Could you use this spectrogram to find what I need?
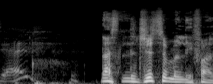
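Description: A second man laughs heartily into a microphone.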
